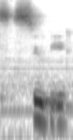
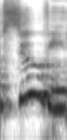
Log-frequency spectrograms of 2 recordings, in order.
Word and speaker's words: sous vide: second s ensu and you do say v-i-d-e but it's just pronounced veed so that's how you pronounce it so sous-vide in french literally translates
